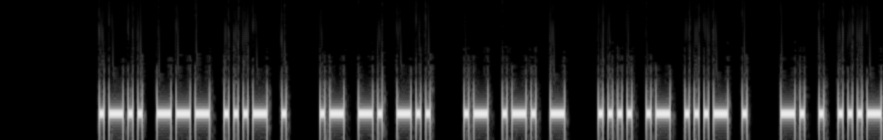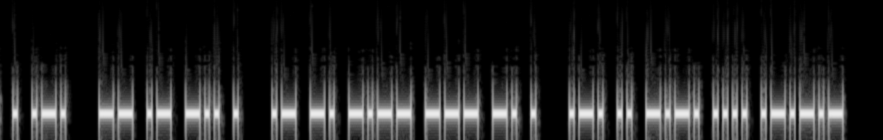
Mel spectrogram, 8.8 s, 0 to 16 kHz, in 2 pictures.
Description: Morse code, heard as a keyed tone, about 50 wpm, 700 Hz. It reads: LOVE AND ART HAVE NEVER MADE ANYONE RICH.
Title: Sentences from Top 1100 Words 50wpm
